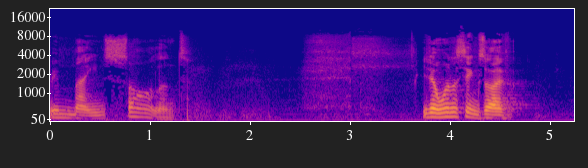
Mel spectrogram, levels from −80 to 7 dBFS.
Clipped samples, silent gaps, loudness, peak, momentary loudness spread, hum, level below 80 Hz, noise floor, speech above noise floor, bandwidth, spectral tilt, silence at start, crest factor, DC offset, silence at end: under 0.1%; none; -21 LUFS; -2 dBFS; 23 LU; none; -52 dBFS; -51 dBFS; 31 dB; 9.8 kHz; -4.5 dB/octave; 0 s; 22 dB; under 0.1%; 0.6 s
